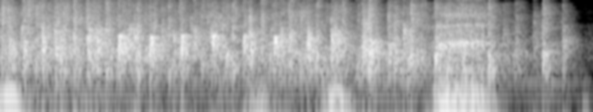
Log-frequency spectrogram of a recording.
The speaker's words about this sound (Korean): 차, 이때 박수 한번 치셔야지.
